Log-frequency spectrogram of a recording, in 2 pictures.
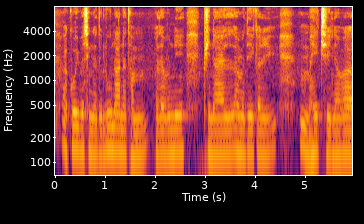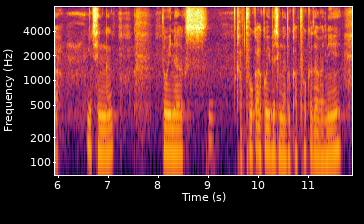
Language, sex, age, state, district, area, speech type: Manipuri, male, 18-30, Manipur, Bishnupur, rural, spontaneous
